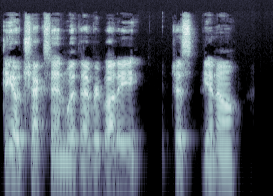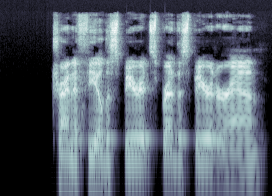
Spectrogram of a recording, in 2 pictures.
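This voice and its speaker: A man's voice: low-pitched, unhurried, sharp tone. A man playing a tabletop game, bantering casually in an emphatic, mock-serious way.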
